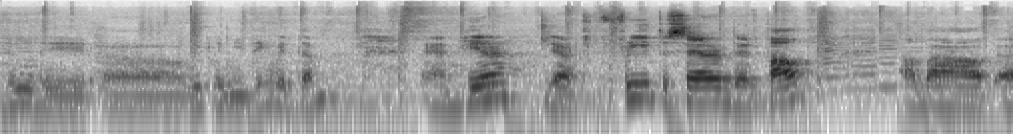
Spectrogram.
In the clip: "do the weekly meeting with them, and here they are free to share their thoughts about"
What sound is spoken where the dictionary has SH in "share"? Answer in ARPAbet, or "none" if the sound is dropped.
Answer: S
